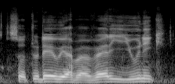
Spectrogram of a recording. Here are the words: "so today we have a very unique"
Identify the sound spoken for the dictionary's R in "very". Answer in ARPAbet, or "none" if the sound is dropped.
R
